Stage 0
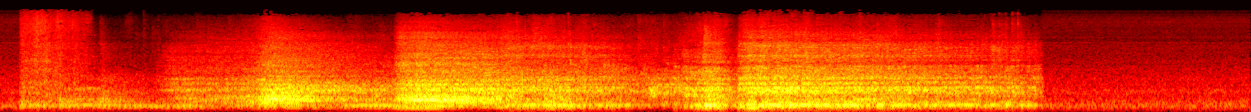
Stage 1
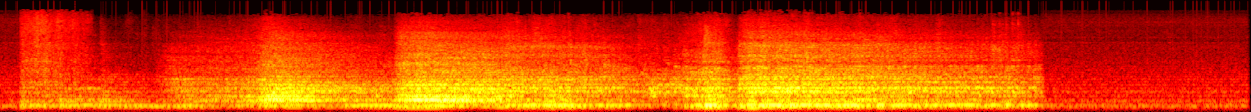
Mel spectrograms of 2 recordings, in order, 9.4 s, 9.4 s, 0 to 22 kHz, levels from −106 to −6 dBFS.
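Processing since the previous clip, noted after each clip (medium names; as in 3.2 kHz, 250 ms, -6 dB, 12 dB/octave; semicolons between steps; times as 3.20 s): high-pass 95 Hz; comb 6.4 ms, depth 72%; crackle 22 per s -44 dBFS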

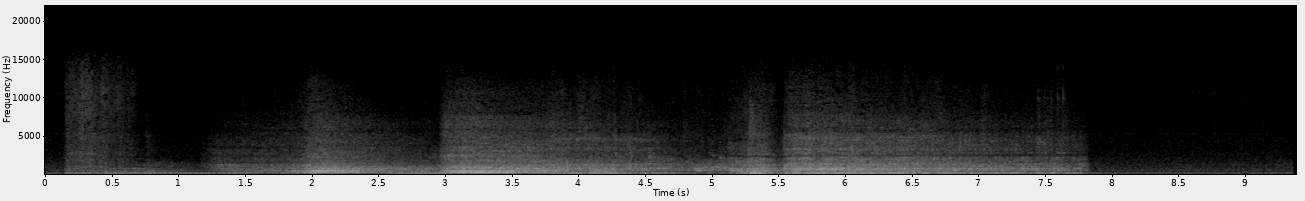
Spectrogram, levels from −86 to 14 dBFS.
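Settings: dynamic bell 460 Hz, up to +5 dB, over -41 dBFS, Q 3.3; trim -8.5 dB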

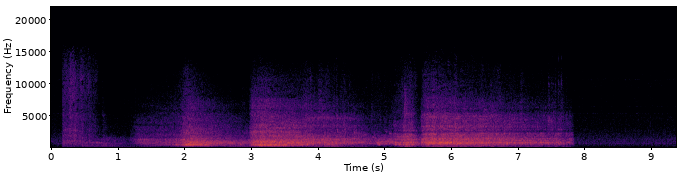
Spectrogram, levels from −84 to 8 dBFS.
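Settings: high-pass 630 Hz 12 dB/octave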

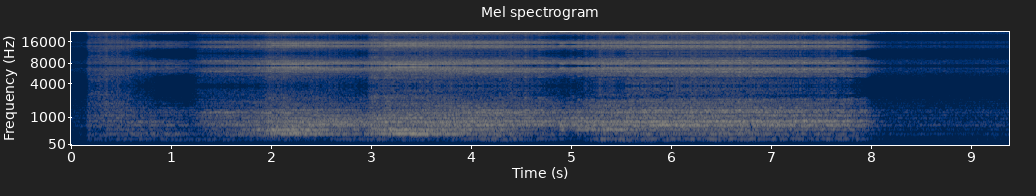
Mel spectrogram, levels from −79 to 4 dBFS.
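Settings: compression, threshold -38 dBFS, peak gain reduction 8 dB; reverberation RT60 0.45 s, pre-delay 122 ms, DRR -1.5 dB; careless resampling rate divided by 6×, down filtered, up zero stuff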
